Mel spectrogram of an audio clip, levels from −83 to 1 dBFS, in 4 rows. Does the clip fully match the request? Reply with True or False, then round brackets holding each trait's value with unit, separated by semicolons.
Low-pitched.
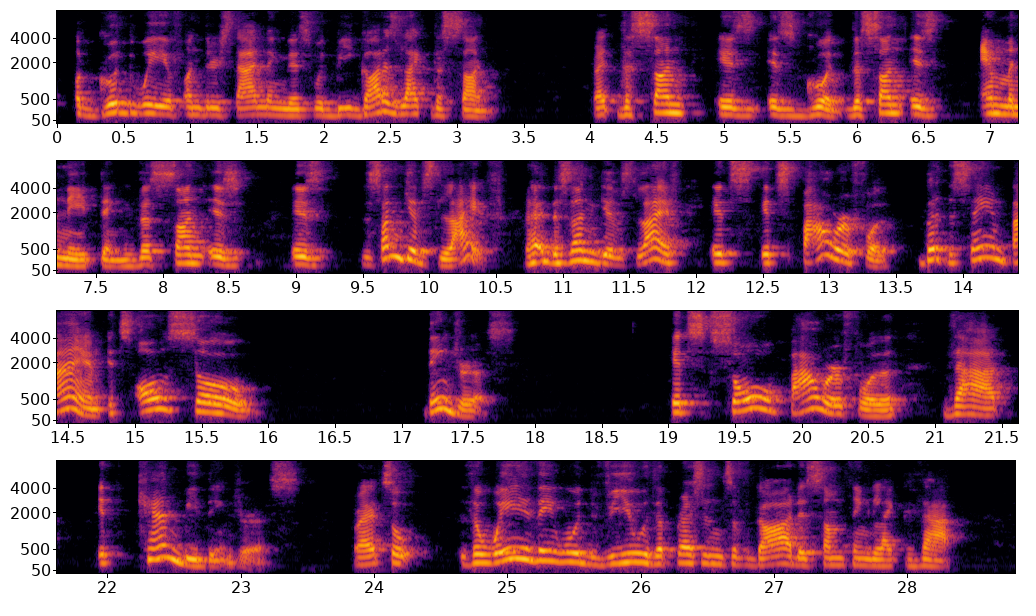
False (170 Hz)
